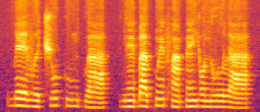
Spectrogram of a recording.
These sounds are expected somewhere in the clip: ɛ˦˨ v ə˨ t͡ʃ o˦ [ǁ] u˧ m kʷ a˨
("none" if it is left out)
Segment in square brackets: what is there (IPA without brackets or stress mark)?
k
